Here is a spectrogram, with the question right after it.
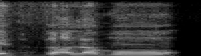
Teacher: जाल को छोड़ देंगे ज़ोय में चले जाएंगे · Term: इदगाम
